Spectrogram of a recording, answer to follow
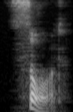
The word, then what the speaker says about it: sword: English pronunciation thus don't write in the word sword s-w-o-r-d because it is pronounced sort we can define phonology as the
